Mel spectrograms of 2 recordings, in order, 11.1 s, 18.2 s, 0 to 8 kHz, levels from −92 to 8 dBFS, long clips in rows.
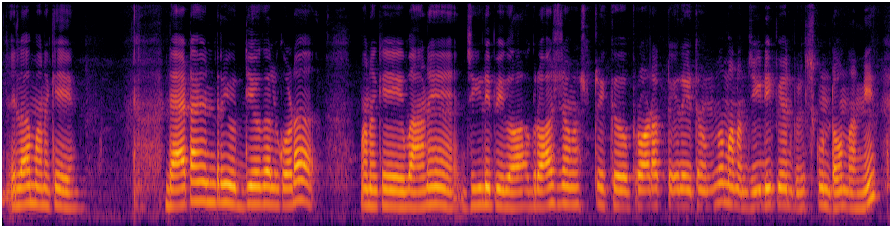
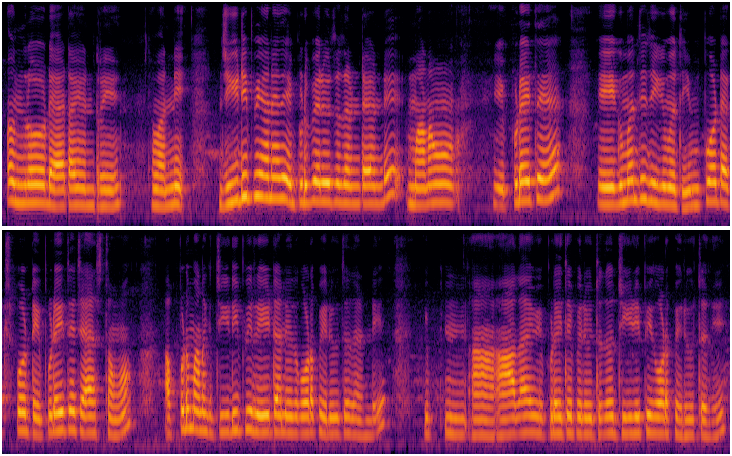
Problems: background sounds at intervals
